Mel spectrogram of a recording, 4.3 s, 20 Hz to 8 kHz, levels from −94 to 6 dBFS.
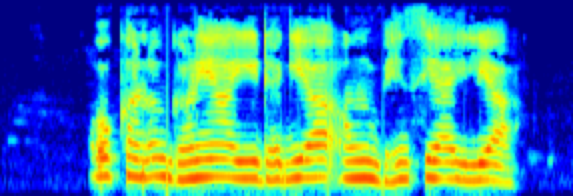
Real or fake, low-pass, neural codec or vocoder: real; 7.2 kHz; none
